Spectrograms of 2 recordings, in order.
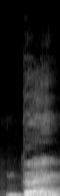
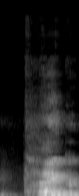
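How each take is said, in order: First: The word begins with a d-like sound. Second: The word begins with a t-like sound. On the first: The speaker calls it wrong. "दैंक न करके" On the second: The speaker calls it right. "थैंक करते हैं"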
